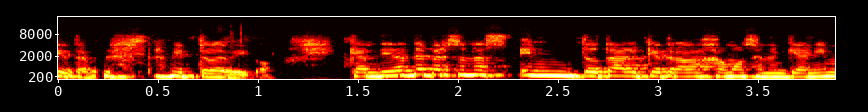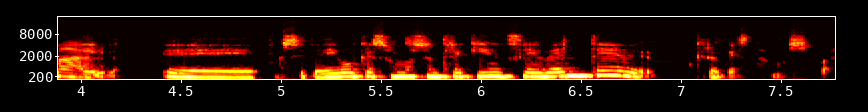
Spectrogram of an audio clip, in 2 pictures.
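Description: A woman with a plain, everyday voice speaks fairly high and fairly quickly, with ordinary pitch variation. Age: 30s. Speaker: biologist and TV nature show presenter. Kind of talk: casual chat.

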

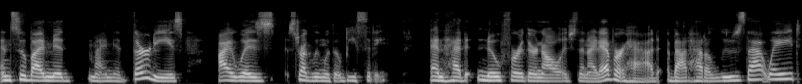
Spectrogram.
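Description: Speaking at a moderate pace, a woman uses a normal speaking voice with a fairly low pitch and ordinary pitch variation. The sound is dry and close with no echo, over a quiet background. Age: 50s. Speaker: fitness coach. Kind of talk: casual interview.

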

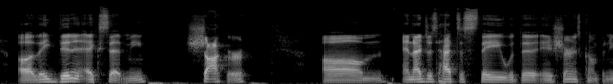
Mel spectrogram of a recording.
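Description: Over a silent background in a very clean recording, a man with a New York accent speaks at a moderate pace in a medium pitch with a bright, sharp tone. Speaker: trader and podcaster. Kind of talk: solo podcast, casual talk. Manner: casual, conversational, venting.

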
